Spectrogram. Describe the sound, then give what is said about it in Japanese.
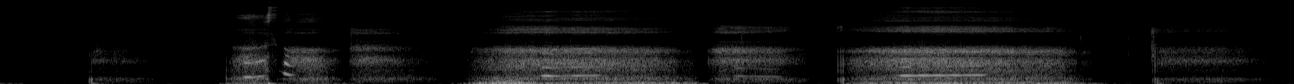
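A series of soft, breathy exhalations blown right up close to the ear, some short and some long and drawn out, separated by brief pauses, with no talking. “耳元に吐息吹きかけられるだけでも気持ちいいんだ。”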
